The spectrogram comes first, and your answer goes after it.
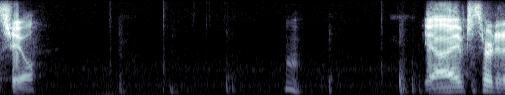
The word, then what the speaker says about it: Sheol: shale i'm just because i think i pronounce it as shawl maybe but it's no it's shale yeah i've just heard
